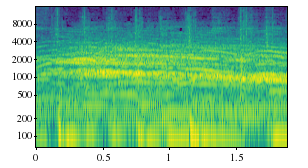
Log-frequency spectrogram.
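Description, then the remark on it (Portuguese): A dense chorus of high, excited squeals and joyful shouts from many little insects, layered together into a constant joyful din with a few sharper cries poking through. “Tudo por causa dos gritos de alegria de todos os insetinhos.”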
